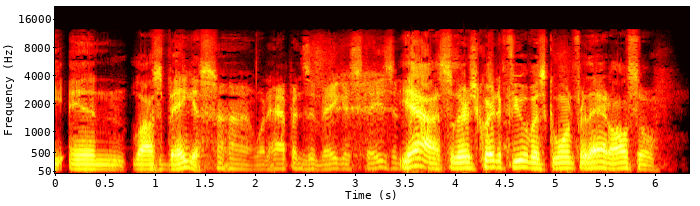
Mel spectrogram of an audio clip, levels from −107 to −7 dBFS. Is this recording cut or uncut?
uncut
